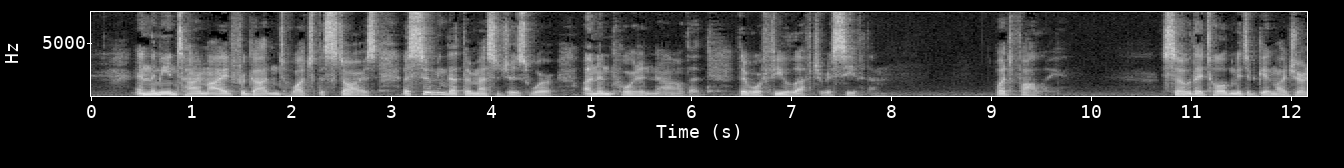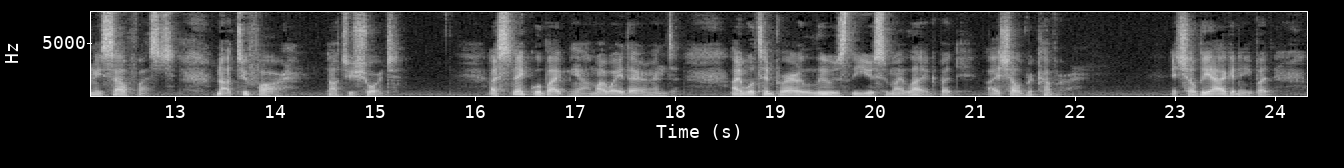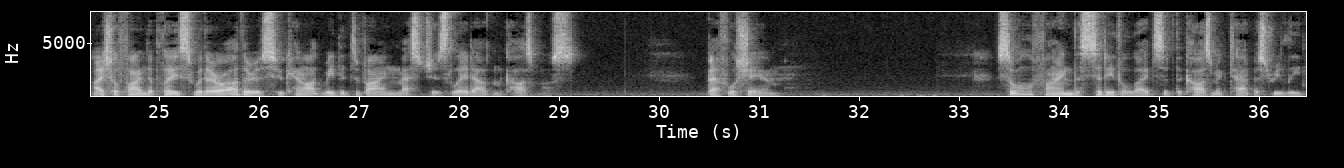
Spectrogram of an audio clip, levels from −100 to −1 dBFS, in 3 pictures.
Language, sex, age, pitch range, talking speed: English, male, 20-39, 85-110 Hz, 170 wpm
